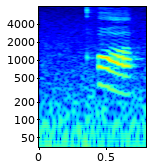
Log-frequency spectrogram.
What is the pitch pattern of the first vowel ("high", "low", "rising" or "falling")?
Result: falling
